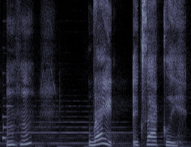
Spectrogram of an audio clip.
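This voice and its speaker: An actress playing a reserved young woman performer in a video game, with a deadpan, hesitant and terse way of talking. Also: high-pitched, slow, soft background music. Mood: disinterested.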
